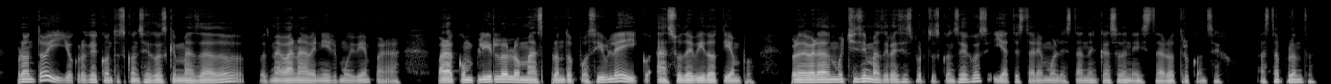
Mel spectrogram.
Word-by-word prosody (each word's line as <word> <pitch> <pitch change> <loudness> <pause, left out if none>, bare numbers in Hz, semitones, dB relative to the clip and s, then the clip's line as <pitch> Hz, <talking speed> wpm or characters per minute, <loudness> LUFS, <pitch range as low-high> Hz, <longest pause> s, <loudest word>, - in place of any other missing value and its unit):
pronto 125 - +1
y 105 - 0
yo 100 +1 -3
creo 105 +1 -4
que 110 +1 +1
con 100 -1 -2
tus - - -8
consejos 100 +3 0
que 100 - -2
me 95 0 +2
has 95 0 0
dado, 105 +7 0
pues, 90 - -9
me 90 -2 0
van 95 +2 +2
a 100 0 +2
venir 95 0 -2
muy 95 -1 -3
bien 100 +3 -2
para 95 -5 -7 0.3
para 105 0 +4
cumplirlo 120 +3 +3
lo 115 -2 +4
más 105 0 +2
pronto 105 0 0
posible 110 +9 +1
y 100 -9 +1
con - - -9
a 100 -1 +1
su 105 +2 +1
debido 105 0 +4
tiempo, 95 -1 -2 0.3
pero, 110 - +3
de 110 - +6
verdad, 115 +1 +6
muchísimas 115 0 +2
gracias 105 0 -1
por 110 - -5
tus - - -8
consejos 115 +9 -2
y - - -6
ya 100 -2 0
te - - -9
estaré 95 -2 -4
molestando 95 0 -4
en 95 - -3
caso 95 +1 -3
de 100 - +1
necesitar 90 -1 -2
otro 90 - -3
consejo, 90 +1 -10 0.2
hasta 100 +2 -4
pronto. 110 +2 -2
100 Hz, 240 wpm, -22 LUFS, 95-110 Hz, 0.3 s, de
